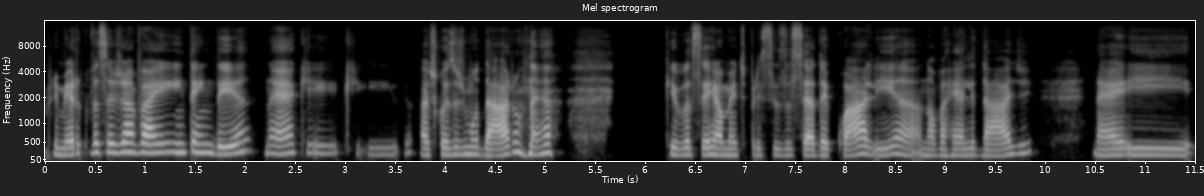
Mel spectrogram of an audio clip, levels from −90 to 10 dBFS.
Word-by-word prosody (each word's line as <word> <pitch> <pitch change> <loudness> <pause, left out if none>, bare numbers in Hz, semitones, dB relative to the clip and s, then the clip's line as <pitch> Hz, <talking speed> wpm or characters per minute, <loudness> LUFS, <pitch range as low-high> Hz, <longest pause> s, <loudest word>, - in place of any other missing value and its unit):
primeiro 180 +2 0
que 220 - -25
você 240 0 +1
já 245 +1 +5
vai 230 0 +5
entender, 230 0 +1
né, 210 +1 +3
que 220 -1 -12
que 180 +1 -15 0.2
as 170 -1 0
coisas 185 0 -3
mudaram, 190 +3 +3
né. 220 +5 +2 1.1
Que 190 -3 -2
você 175 +1 -1
realmente 170 -2 0
precisa 170 -1 -10
se 165 0 -1
adequar 165 +2 +3
ali, 180 -1 -2
à 190 -4 -2
nova 165 0 -5
realidade, 165 - -3 0.6
né. 165 +1 0
Eh, 170 +1 -6
180 Hz, 130 wpm, -25 LUFS, 170-220 Hz, 1.1 s, já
